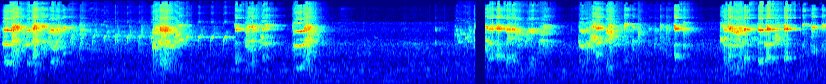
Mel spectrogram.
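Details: Pet lovebird giving loud, harsh, high chattering bursts of 'ngekek' song, each lasting about half a second, repeated in irregular groups with quiet gaps between them.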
